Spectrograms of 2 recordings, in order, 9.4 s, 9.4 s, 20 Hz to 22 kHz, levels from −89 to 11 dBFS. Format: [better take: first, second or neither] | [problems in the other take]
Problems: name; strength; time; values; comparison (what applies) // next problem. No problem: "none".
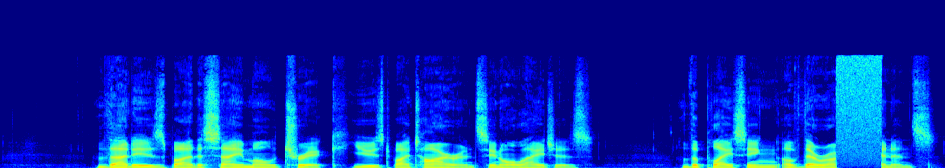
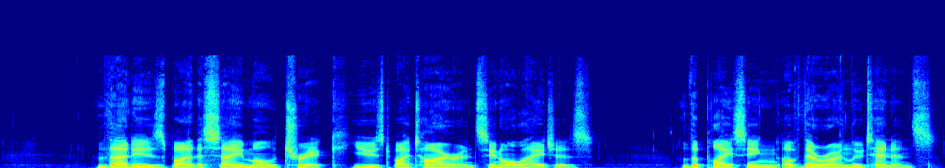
second | audio cutting out; filled with static; at 8.5 s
